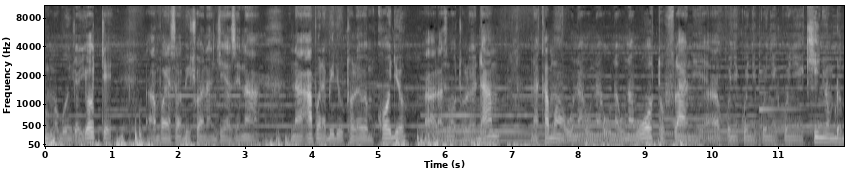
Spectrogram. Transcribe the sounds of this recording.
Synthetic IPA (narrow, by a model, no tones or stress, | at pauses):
maɠɔnd͡ʒwa̰jɔtɛa̰mbajnasaɓaɓiʃwanand͡ʒɛazɛnaːnahapɔinaɓiɗiutɔlɛwɛm̩kʰɔʄɔla̰zimautɔlɛwɛɗamunakamaunaunaṵnaunawɔtɔflanikwɛɲɛkwɛɲɛkwɛɲɛkwɛɲɛkʰiɲwam̩ɗam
